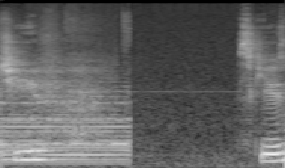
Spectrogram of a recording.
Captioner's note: music abruptly stops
